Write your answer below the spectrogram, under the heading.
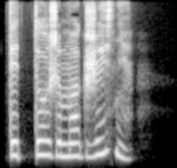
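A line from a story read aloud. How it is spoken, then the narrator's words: Stammering question. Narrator (Russian): запинаясь, спросила она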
